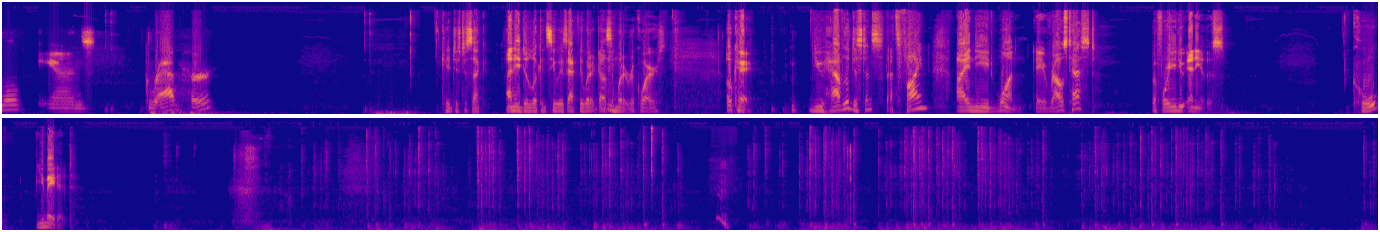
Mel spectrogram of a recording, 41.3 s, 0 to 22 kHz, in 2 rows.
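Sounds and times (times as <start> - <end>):
speech: 0.0 - 1.5, 2.2 - 3.2, 6.6 - 16.5, 17.2 - 18.4, 20.2 - 21.8
rapid typing on a computer keyboard: 25.1 - 31.0, 31.8 - 40.2, 41.0 - 41.2.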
